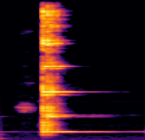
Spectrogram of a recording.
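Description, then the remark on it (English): Two glasses clink together once in a toast, bright, leaving a clear ringing tone that fades away over about a second in otherwise quiet surroundings. “Cheers. Cheers for the start. Cheers to that.”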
